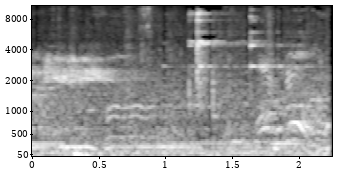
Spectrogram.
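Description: Street noise: a steady low traffic hum with distant raised voices, and a brief metallic clink about a second in.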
